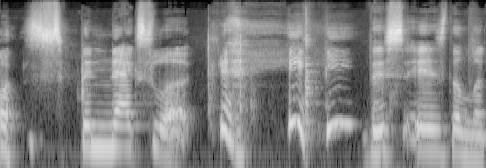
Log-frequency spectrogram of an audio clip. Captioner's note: laughs; giggles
